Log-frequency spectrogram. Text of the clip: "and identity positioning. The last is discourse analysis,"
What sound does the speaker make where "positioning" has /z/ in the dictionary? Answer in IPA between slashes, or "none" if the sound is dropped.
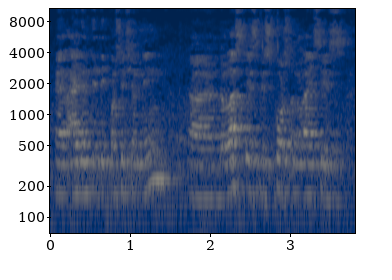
/s/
